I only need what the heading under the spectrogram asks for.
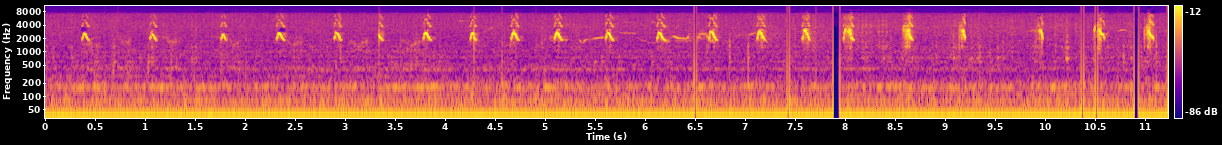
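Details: Common Kestrel nestlings, four chicks fed by the mother in a nest box on 28 June 2016 at 17:00. Rapid, steady series of high thin begging cheeps, roughly two per second, with occasional clicks over a steady low hum.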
